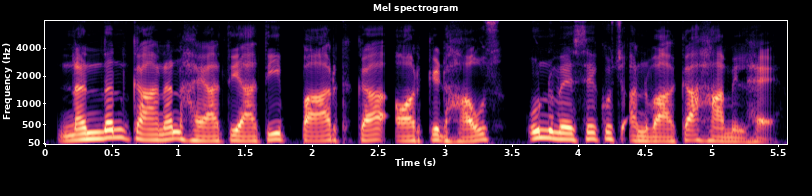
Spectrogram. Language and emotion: Urdu, neutral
